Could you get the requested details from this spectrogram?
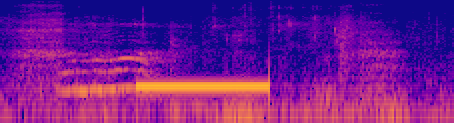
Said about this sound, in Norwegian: Vi ringer han og hører om han plutselig har tid ti. Ringer det her?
